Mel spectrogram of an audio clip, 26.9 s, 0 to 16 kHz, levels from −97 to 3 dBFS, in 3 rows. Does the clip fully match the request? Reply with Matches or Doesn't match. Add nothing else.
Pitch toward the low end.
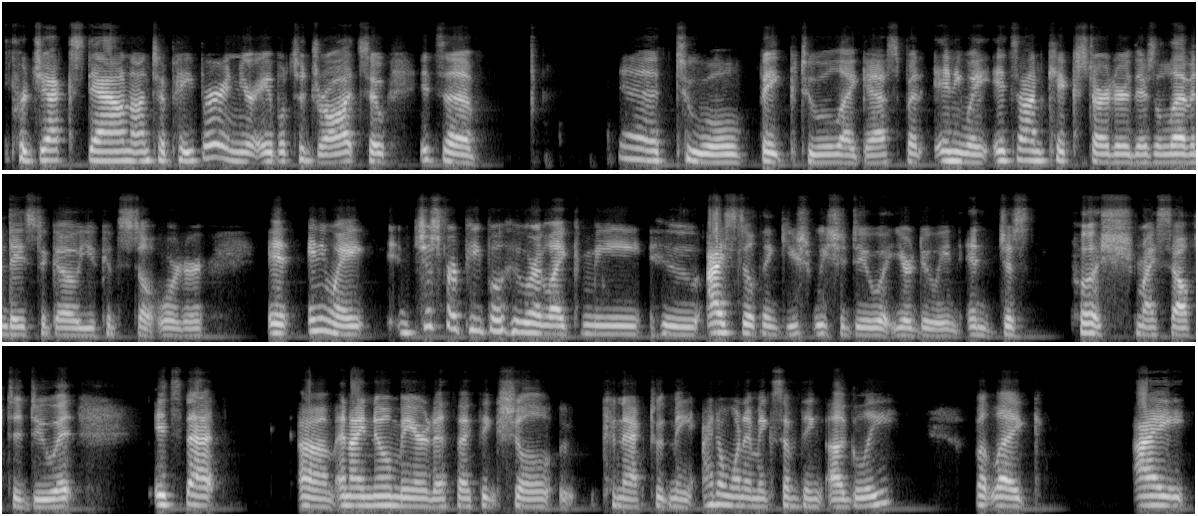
Doesn't match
